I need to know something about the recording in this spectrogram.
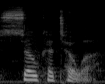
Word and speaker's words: SOHCAHTOA: get you to learn it and it's just pronounced sohcahtoa and it's just a way to say that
